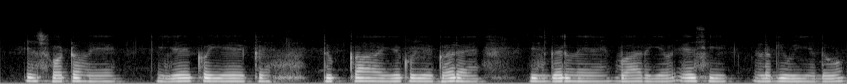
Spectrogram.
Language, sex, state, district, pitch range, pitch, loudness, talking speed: Hindi, male, Rajasthan, Bikaner, 140-150 Hz, 145 Hz, -16 LUFS, 150 wpm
